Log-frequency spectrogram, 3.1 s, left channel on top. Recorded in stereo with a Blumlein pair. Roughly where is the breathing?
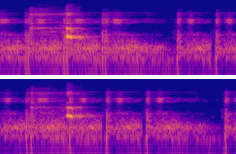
Ahead left.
